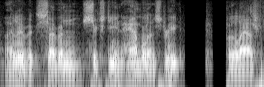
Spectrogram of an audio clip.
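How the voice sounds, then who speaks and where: A man with an Upper Midwest accent speaks at a moderate pace. His very deep, low voice stays monotone and flat. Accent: Upper Midwest American. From Wisconsin, Stoughton. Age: 70s. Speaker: local resident, public commenter. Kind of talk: public comment at council meeting. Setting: city council meeting.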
